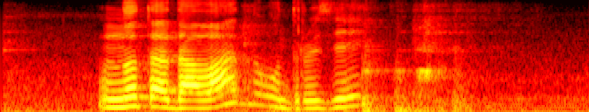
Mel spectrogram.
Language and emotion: Russian, positive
